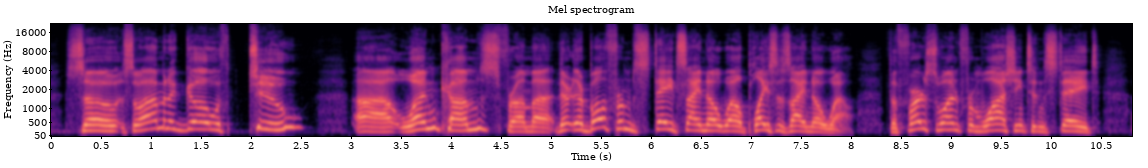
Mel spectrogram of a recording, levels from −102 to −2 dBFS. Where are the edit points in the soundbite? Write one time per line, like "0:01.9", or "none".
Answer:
none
